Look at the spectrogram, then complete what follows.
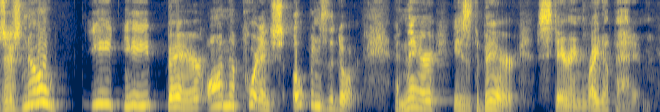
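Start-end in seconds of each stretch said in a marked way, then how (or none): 0.0-2.6 put-on high, loud, slow blustering old man; storming grandfather. Grandfather storming to the door, blustering loudly. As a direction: stomp in insisting there's no bear. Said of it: "storms over to the door, goes".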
